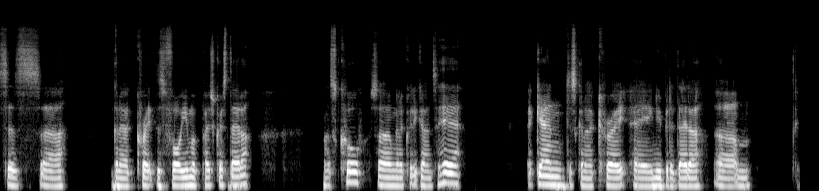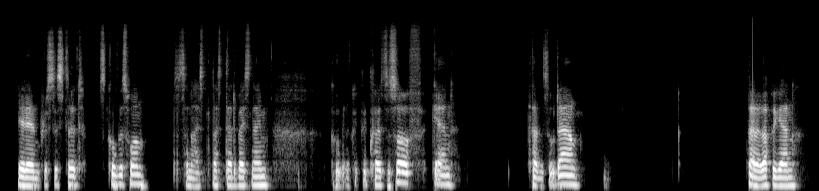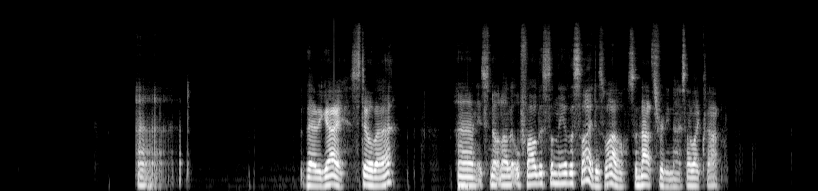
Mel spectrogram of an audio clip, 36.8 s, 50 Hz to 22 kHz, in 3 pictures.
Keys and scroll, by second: 4.9 super+Tab, 11.7-14.3 typing, 17.4 super+w, 18.4 ctrl+c, 19.5 Up, 19.8-20.9 typing, 21.9 Up, 22.3-23.8 typing, 24.7 super+Tab.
